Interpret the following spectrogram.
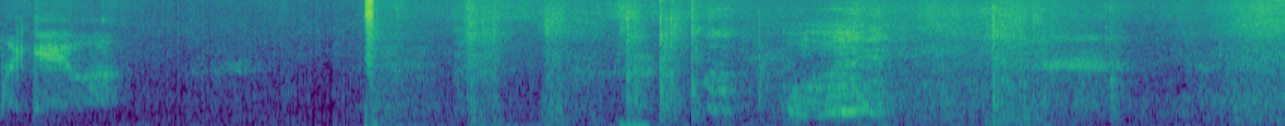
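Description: Quiet whispering in a small room, in a few short breathy phrases, with a few soft clicks and rustles between them.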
